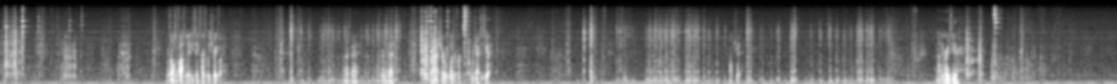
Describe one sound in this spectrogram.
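A cloth wipes across a glass surface.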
